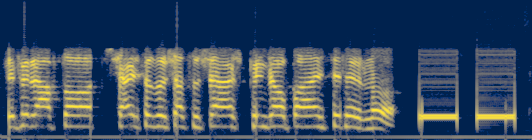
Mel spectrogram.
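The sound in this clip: A telephone line connects a caller: a voice talks in quick phrases, then two loud, steady electronic tone bursts of equal length sound, separated by a short gap.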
